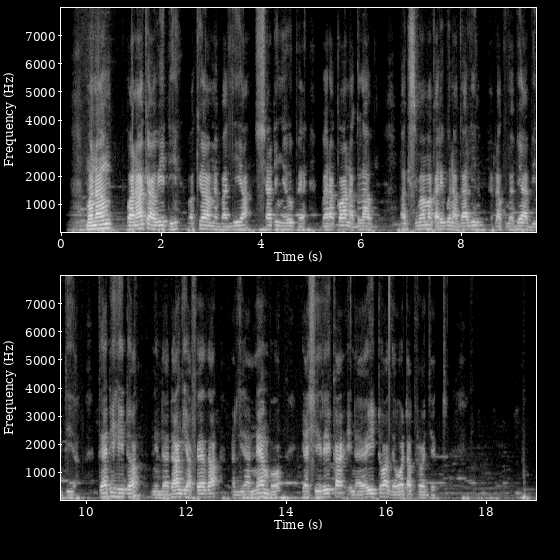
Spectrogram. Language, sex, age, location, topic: Swahili, male, 18-24, Kisii, health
